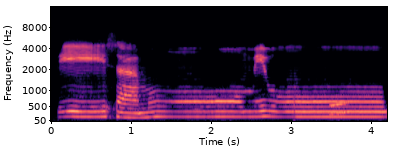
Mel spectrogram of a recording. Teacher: Maunya kan ya ketika miu waha ya, ha kecil waha wahamim. Ya, mimnya sempurnakan ketika dia sukunnya ya bertemunya dua bibir ya, tetap dipertemukan sempurna.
